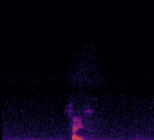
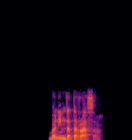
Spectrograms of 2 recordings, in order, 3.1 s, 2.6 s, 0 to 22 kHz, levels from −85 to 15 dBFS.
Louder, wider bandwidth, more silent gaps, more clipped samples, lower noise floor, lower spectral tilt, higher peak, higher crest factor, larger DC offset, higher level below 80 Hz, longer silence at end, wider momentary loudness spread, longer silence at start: second, -36 LUFS vs -17 LUFS; first, 16.5 kHz vs 8.4 kHz; neither; neither; second, -64 dBFS vs under -90 dBFS; first, -6 dB/octave vs -3 dB/octave; second, -16 dBFS vs -2 dBFS; first, 26 dB vs 18 dB; neither; about the same, -66 dBFS vs -64 dBFS; first, 1.3 s vs 0.65 s; first, 28 LU vs 8 LU; first, 1.4 s vs 0.95 s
